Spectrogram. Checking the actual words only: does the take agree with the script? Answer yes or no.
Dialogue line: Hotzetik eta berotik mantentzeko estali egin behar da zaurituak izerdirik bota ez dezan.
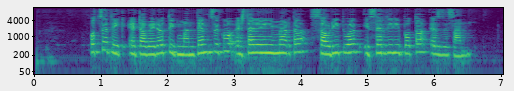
yes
